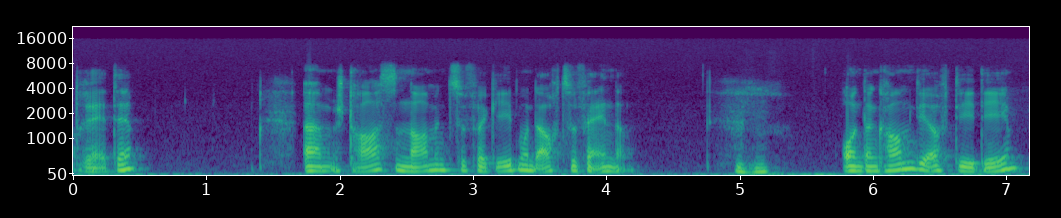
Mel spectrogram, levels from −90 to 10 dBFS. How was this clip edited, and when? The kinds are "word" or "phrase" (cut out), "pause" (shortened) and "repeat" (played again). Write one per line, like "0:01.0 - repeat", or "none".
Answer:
0:01.7 - pause

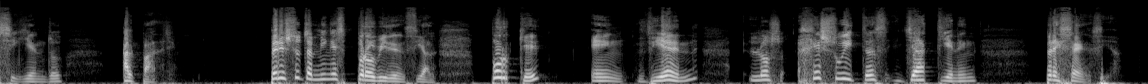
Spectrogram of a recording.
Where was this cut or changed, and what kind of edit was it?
0:02.7 - pause

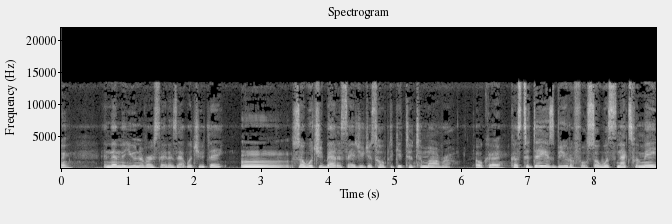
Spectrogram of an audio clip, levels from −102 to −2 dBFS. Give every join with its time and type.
none

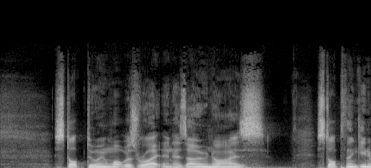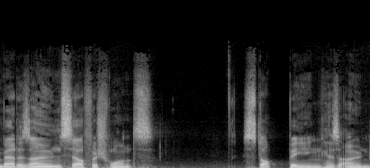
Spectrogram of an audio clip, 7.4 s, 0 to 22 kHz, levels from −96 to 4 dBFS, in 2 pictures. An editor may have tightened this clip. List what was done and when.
none

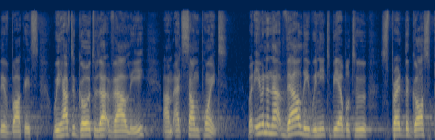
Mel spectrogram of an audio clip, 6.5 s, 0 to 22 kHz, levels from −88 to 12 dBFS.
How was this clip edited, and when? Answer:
none

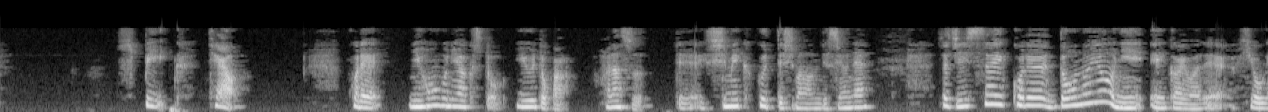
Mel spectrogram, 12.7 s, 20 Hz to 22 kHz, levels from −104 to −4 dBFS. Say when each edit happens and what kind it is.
0:02.0 - pause
0:06.6 - pause

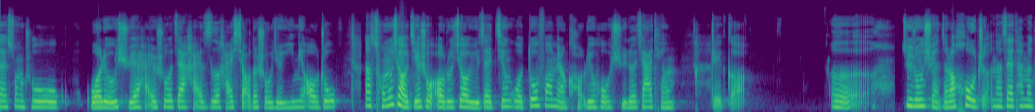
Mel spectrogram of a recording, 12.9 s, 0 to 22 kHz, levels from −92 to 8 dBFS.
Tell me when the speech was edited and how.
0:04.5 - pause
0:08.9 - word
0:11.2 - pause

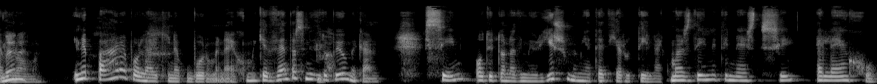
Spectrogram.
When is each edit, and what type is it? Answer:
0:06.6 - word

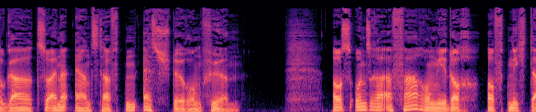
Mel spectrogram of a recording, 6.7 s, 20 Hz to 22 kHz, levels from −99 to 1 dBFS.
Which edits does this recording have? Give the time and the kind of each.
none

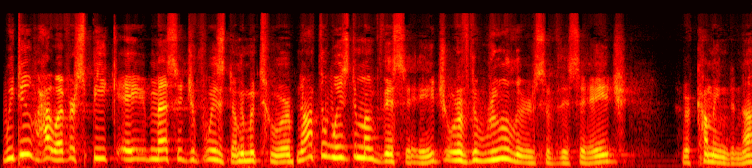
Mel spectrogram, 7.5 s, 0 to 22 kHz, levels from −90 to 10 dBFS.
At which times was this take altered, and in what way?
0:02.4 - word
0:02.9 - word

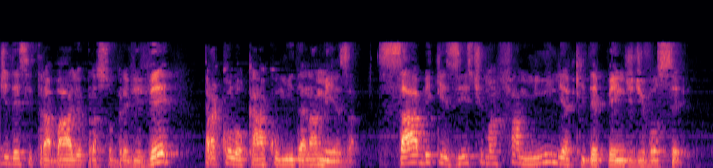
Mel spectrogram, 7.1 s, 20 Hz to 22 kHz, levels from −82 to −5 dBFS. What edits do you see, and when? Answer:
0:03.7 - pause

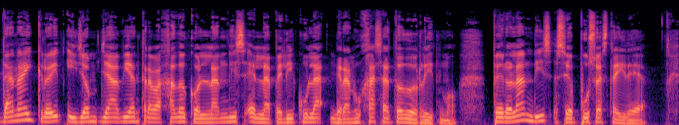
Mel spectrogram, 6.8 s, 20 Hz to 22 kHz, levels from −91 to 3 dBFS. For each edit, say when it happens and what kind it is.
0:01.0 - word

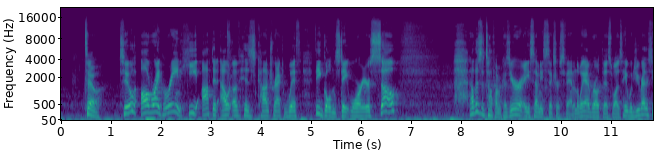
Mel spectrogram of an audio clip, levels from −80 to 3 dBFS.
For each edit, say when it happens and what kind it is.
0:02.0 - word

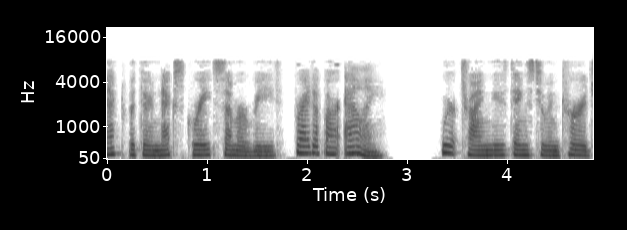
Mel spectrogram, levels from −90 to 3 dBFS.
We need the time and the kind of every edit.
0:01.9 - word
0:03.5 - word

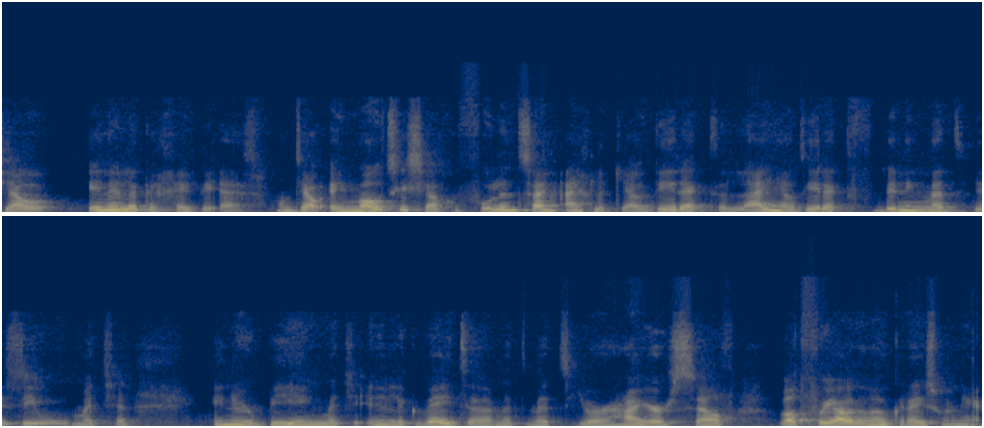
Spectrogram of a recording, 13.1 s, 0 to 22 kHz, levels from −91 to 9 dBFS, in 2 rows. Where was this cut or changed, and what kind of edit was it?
none

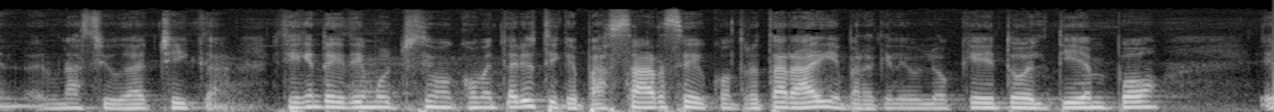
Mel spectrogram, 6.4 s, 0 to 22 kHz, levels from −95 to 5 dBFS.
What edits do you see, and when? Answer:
0:01.3 - pause

